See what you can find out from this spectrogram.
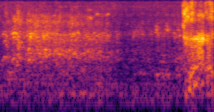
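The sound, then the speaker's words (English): A man imitates the growl of an angry Doberman with his voice, a rough, rumbling snarl held for a few seconds before ending in a louder, harsher burst. “It's like taking a dog by the ears. Oh, yeah. Now picture that with me. Here, Mr. Doberman.”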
